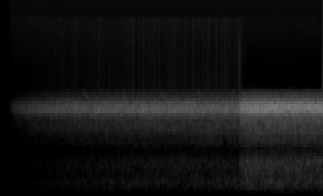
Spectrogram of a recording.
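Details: Static hiss fades in and then jumps louder partway through, with a steady high whine and no calls.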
